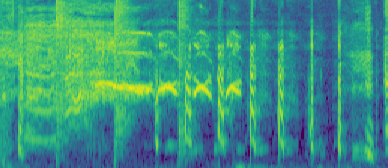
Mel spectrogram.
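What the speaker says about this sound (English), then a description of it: "Sorry, I'm screaming." One person screams and shrieks in high-pitched, laughing bursts, loud and close, with a sustained squeal at first and then a run of choppy, giggling yelps.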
